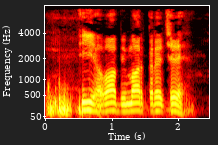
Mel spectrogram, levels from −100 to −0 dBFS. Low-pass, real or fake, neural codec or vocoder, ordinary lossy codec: 7.2 kHz; fake; vocoder, 44.1 kHz, 80 mel bands, Vocos; MP3, 64 kbps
